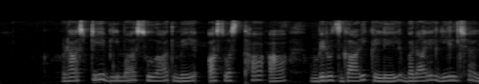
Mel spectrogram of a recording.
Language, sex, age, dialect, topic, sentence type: Maithili, female, 25-30, Southern/Standard, banking, statement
